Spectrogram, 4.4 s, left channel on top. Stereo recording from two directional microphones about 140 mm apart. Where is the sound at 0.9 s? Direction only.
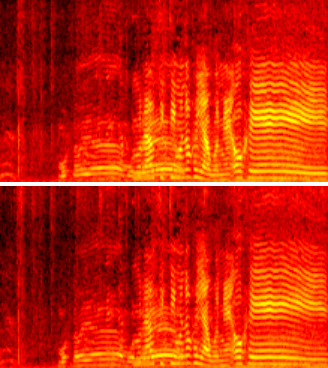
55° right (ahead or behind).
